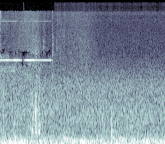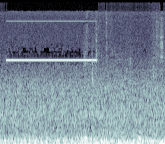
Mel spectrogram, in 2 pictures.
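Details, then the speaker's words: Home care: a medical device gives two steady high-pitched electronic beeps over low room rumble while a line is rinsed and flushed with a syringe. "we're almost done it's going to beep for just a second"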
